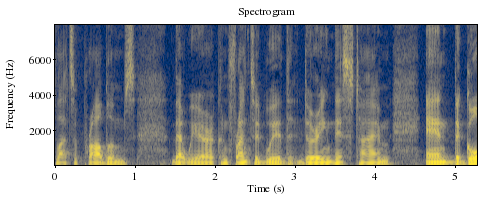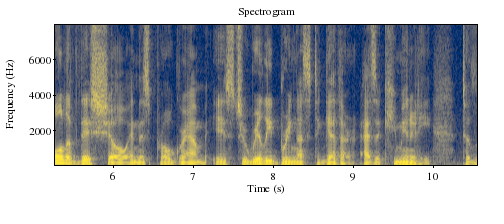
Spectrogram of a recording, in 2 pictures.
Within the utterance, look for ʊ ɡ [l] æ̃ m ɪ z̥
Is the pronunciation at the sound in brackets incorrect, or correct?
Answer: incorrect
